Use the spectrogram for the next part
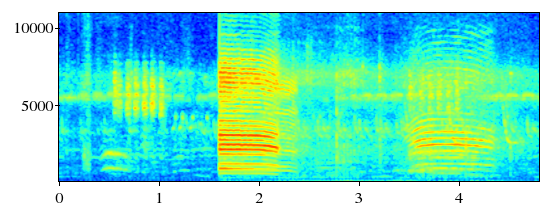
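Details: Lamb noises: a sudden loud high bleat followed by a softer wavering bleat, with faint chatter and background rumble.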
